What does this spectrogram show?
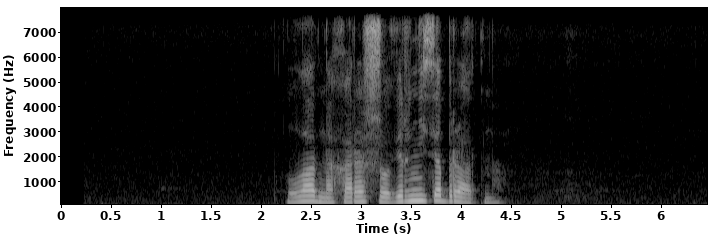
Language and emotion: Russian, neutral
